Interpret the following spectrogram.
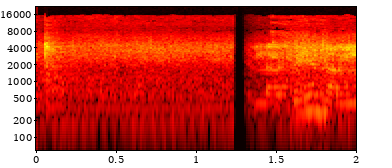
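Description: Diced snake gourd tipped from a strainer into a metal pressure cooker: a brief rush of pieces landing in the pot at the start, then a steady background noise. The sound cuts off about a second and a quarter in, and a voice starts speaking.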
